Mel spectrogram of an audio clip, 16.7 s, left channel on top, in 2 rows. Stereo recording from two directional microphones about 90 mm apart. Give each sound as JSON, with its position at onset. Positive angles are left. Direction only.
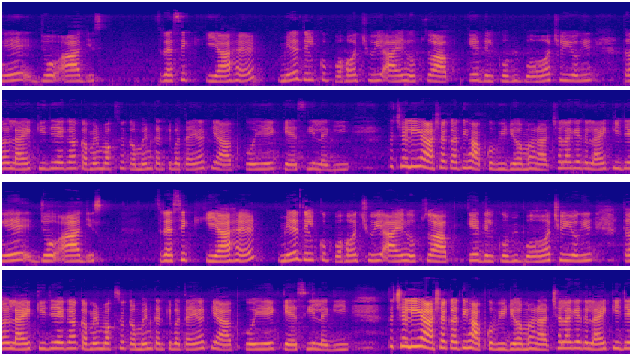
{"t": 0.0, "sound": "a woman's voice", "side_deg": -35}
